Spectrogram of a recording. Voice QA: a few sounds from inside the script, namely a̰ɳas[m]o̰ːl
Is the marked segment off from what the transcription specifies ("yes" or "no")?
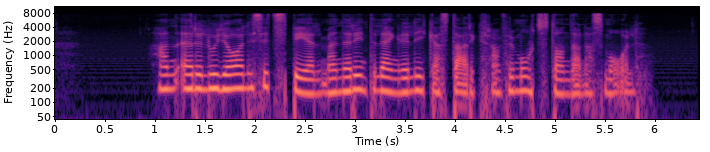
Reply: no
